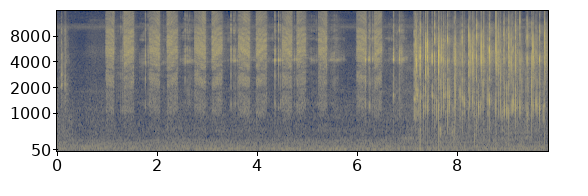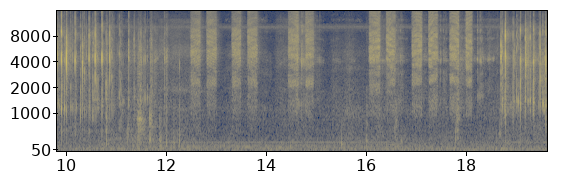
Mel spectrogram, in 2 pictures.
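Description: A rattle can sprays clear coat onto a scuffed car panel in repeated short hissing bursts, close and steady, with pauses between passes.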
